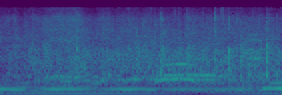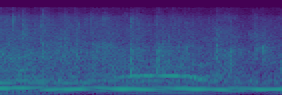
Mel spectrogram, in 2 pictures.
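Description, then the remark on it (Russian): An audience applauds steadily for several seconds, a dense, even clatter of many hands, with a sustained low keyboard tone underneath and a couple of brief rising vocal whoops. “Дай ему большие аплодисменты.”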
